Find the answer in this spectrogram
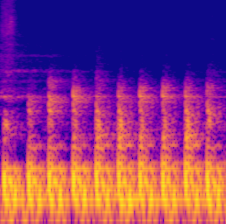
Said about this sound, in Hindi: फिर मुझे सबकी बातों के बीच एक आवाज सुनाई दी मैं आवाज सुनते ही चिल्लाया डैड जिंदा है डैड जिंदा है कॉफिन नॉक कर रहे हैं open the coffin open the coffin my dad is live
